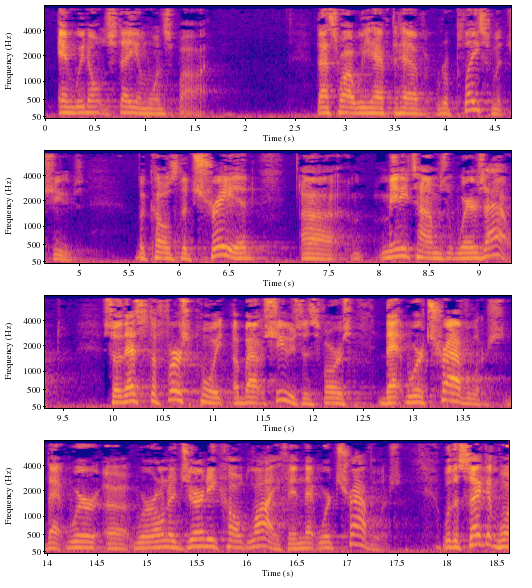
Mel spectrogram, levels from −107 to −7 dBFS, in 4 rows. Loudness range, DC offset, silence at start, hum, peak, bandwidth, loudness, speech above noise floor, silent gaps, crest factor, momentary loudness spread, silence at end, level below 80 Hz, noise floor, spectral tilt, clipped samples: 6 LU; under 0.1%; 0.1 s; none; -6 dBFS; 7.8 kHz; -29 LUFS; 26 dB; none; 26 dB; 16 LU; 0 s; -56 dBFS; -57 dBFS; -2 dB/octave; under 0.1%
